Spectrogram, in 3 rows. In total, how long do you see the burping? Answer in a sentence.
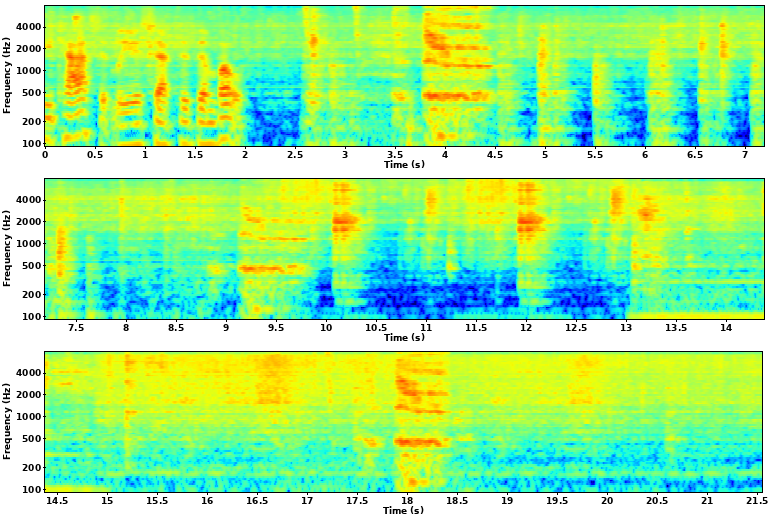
The burping can be heard for 6 seconds in total.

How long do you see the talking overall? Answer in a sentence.
The talking can be heard for 3 seconds in total.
